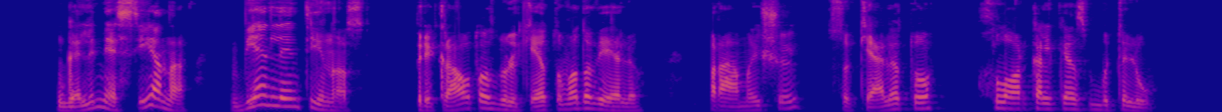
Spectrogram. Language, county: Lithuanian, Šiauliai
